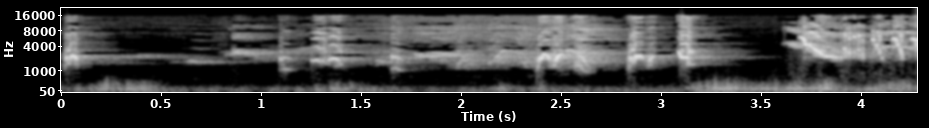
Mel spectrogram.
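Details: {'text': 'Kacer singing energetically with tail spread, a lure recording: mixed squawky and whistled notes with sharp clicks and a dense high chattering burst at the end, over intermittent low rumbling.'}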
